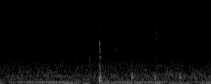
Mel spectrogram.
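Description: Quiet room with a steady low hum, broken about a second in by a single computer mouse click selecting a piece, followed by a few faint ticks.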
